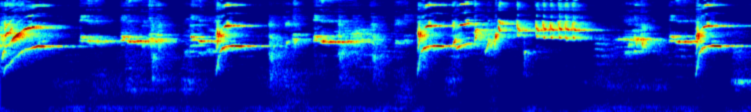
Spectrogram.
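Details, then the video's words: Trained goldfinch song: rapid tinkling twitter of bright chirps, steep falling whistles and brief buzzy rattles, delivered in bursts with short gaps, against a steady low background hum. "gold finish training singing Saira char chari"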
